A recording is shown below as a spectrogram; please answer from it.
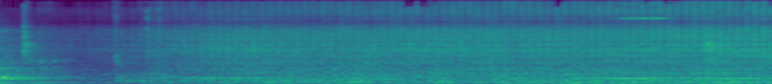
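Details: Voltas window AC running: harsh, fast repetitive knocking about four per second over the steady hum; the fan blade strikes the outer body, which has rusted and swollen over time; fixed by knocking the swollen section back down.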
